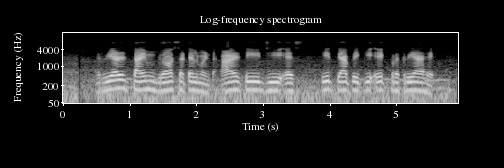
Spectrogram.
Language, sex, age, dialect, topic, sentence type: Marathi, male, 18-24, Northern Konkan, banking, statement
